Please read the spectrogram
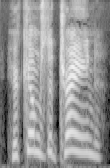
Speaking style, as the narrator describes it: cried she

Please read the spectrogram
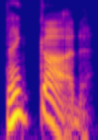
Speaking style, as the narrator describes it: he muttered

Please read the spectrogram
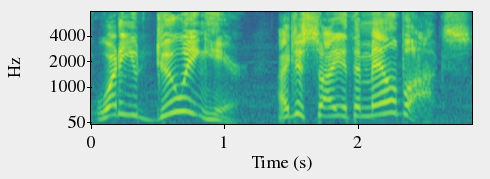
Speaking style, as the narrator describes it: The hair on the back of my neck went up and I screamed

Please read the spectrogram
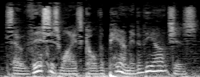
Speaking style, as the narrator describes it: Ian breathed

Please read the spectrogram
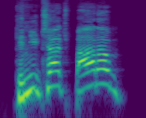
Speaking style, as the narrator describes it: Above the roar of the water and my pounding heart, I heard Nick yell

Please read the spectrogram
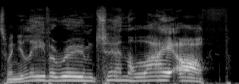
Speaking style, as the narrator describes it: yelling to the kids

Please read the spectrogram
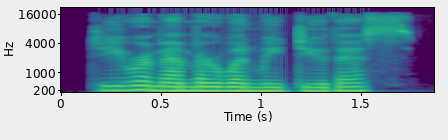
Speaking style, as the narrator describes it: her husband muttered

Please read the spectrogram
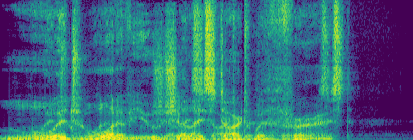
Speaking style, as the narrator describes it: the beast inquires proudly in his chilling voice

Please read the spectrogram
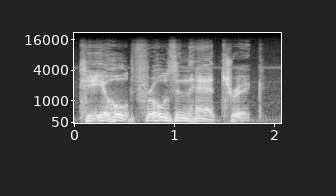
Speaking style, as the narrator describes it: Avery said, chuckling

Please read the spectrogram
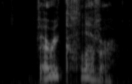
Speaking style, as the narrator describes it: muttered

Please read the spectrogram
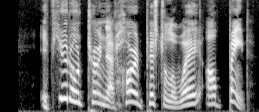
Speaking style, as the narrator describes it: cried femininity in collapse

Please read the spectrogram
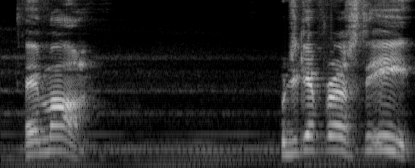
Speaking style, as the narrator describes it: I shouted

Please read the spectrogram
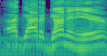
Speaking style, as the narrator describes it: Ryan shouted

